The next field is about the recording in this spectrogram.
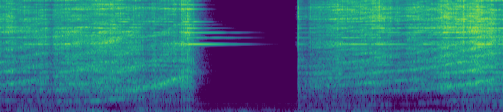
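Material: Steel.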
